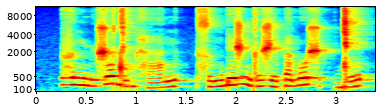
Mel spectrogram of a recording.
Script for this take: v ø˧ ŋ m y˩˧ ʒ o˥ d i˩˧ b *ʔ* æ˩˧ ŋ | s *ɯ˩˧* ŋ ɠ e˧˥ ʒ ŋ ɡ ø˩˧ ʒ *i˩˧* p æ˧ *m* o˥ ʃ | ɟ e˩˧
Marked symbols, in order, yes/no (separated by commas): no, yes, no, yes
